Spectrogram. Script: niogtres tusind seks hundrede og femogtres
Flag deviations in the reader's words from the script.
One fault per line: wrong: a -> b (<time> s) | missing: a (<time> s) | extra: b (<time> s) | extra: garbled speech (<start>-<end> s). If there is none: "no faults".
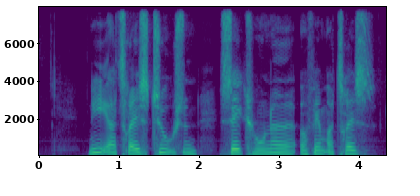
no faults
